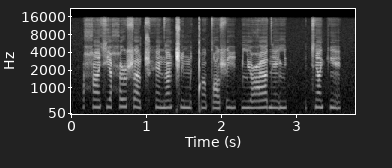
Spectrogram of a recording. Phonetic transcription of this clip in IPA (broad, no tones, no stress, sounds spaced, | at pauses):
ħ ã ɕ e ħ ə˞ ʂ a ʈ͡ʂʰ ɛ̃ d ã ǁ i m ə ǃ ã tˤ ə˞ ʂ i | lʲ o ʕ a d ẽ lʲ | t͡ɕ ã kʲ ẽ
